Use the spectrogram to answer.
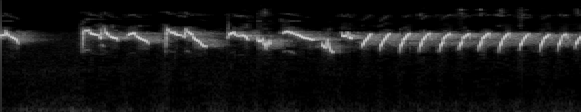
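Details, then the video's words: Morning song of an Oriental white-eye: loud high zigzag warbling that runs into an even rapid trill of about eight notes per second. "suara burung pleci di pagi hari"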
